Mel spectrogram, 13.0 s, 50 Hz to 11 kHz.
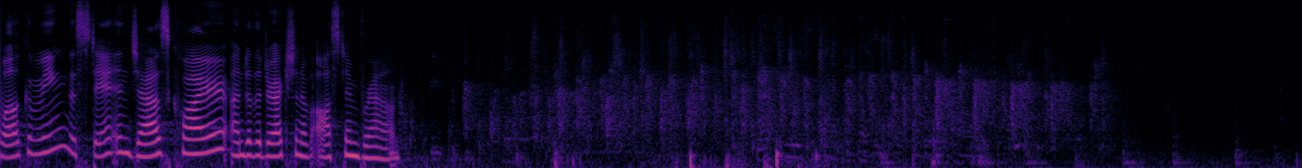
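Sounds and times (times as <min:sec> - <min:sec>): audience applauding: 0:04.0 - 0:11.4.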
